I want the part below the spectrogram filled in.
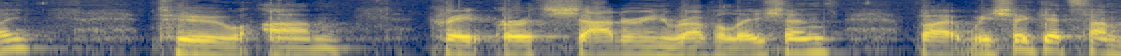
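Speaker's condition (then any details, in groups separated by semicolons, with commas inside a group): No condition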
